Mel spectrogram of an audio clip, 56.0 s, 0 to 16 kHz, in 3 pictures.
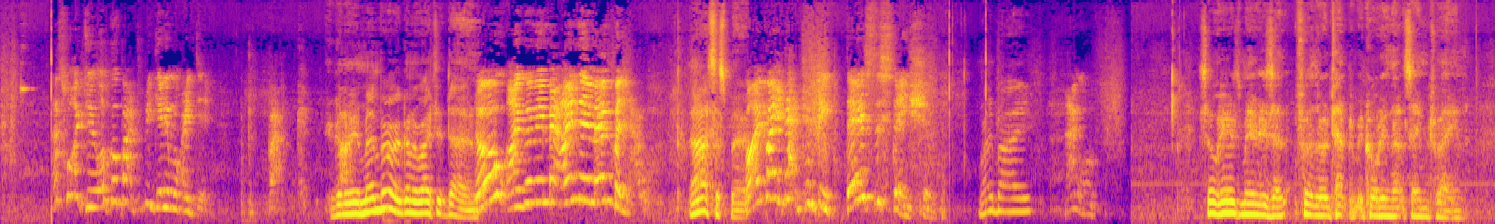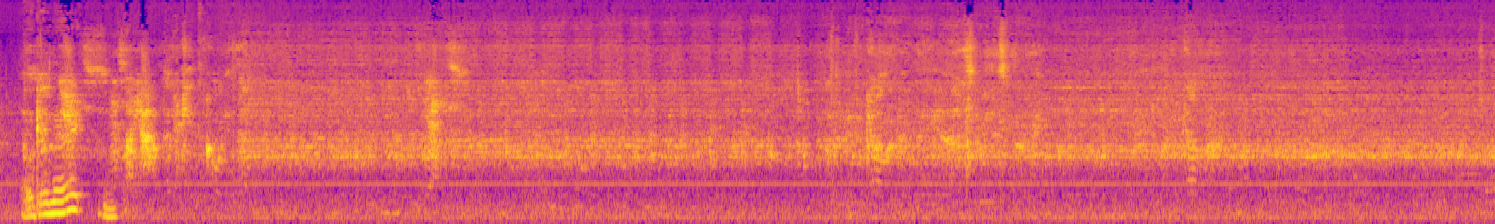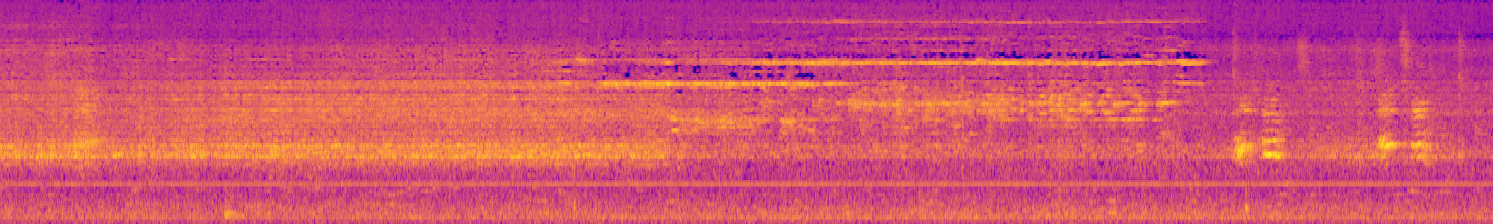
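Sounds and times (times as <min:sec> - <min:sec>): train passing tinny: 0:29.4 - 0:52.4
high whistling tones: 0:44.0 - 0:52.5.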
